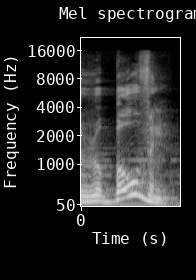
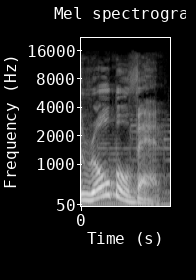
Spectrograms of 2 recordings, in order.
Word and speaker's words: Robovan: And not only the Tesla Robotaxi has been unveiled, but also the Roboven, as Elon pronounced it. Some might even call it the Robovan.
